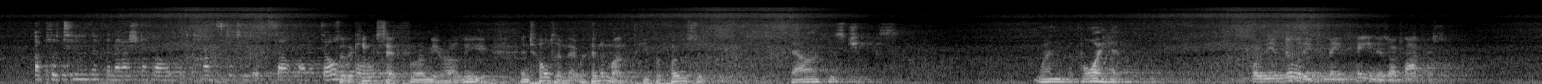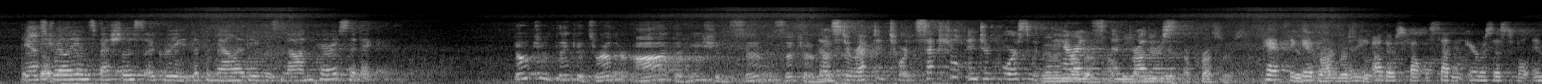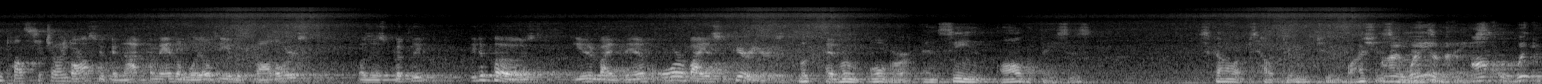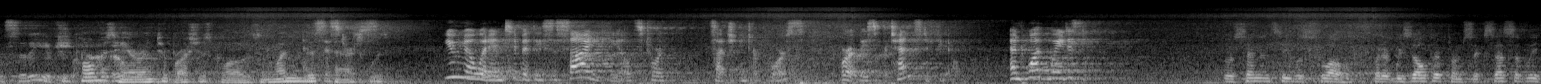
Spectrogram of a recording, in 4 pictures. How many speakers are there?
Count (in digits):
9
